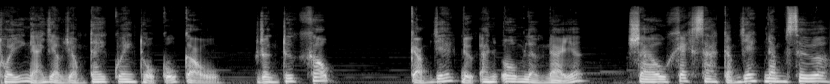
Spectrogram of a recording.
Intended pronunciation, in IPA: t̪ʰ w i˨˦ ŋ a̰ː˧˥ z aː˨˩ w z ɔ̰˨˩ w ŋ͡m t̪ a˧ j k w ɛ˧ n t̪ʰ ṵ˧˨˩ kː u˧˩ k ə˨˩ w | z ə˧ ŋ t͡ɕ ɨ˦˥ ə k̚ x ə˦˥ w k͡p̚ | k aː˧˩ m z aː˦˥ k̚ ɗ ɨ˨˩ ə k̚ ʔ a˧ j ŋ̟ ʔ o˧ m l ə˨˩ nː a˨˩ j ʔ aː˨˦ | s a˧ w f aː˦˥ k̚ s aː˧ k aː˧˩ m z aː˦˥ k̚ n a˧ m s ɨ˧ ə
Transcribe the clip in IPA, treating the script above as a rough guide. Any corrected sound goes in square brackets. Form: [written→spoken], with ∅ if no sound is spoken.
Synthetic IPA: t̪ʰ w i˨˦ ŋ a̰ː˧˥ z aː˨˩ w z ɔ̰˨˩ w ŋ͡m t̪ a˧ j k w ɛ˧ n t̪ʰ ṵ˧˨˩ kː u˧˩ k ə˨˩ w | z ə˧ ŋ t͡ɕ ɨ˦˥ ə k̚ x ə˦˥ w k͡p̚ | k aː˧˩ m z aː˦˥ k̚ ɗ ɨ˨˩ ə k̚ ʔ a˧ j ŋ̟ ʔ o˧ m l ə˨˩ nː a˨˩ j ʔ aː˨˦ | s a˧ w [f→x] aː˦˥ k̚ s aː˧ k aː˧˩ m z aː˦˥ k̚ n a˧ m s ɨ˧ ə

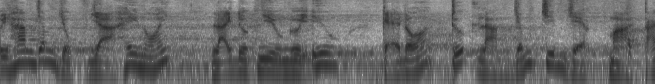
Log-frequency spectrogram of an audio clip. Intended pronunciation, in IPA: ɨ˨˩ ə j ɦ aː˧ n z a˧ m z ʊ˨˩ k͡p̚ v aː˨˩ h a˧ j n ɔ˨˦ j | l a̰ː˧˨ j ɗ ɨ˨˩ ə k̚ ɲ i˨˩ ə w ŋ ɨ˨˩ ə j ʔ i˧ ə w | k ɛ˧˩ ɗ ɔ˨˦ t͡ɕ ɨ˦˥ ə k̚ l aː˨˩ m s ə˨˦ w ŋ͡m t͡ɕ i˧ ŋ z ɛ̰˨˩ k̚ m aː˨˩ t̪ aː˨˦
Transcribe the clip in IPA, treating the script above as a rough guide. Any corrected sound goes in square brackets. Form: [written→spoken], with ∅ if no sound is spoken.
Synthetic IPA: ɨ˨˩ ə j ɦ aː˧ [n→m] z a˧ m z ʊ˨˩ k͡p̚ v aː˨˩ h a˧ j n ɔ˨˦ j | l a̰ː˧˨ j ɗ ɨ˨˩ ə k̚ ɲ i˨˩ ə w ŋ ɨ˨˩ ə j ʔ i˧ ə w | k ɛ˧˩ ɗ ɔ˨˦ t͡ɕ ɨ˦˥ ə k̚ l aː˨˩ m [s→z] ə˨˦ w ŋ͡m t͡ɕ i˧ [ŋ→m] z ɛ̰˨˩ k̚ m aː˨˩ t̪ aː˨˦

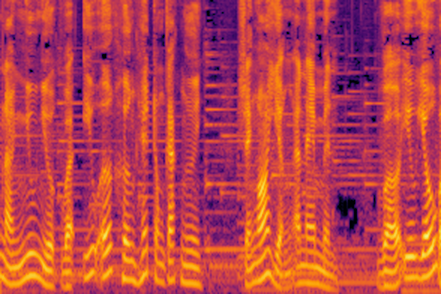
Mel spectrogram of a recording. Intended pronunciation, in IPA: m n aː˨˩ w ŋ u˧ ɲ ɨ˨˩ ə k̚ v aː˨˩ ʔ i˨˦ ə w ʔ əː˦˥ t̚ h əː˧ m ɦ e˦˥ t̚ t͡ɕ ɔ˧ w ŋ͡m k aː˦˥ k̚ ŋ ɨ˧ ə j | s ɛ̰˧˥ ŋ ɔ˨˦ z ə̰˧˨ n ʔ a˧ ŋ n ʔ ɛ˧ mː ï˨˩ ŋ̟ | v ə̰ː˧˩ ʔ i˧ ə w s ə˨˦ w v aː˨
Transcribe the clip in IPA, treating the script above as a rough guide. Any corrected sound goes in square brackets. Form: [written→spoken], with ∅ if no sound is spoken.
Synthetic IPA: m n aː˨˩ w [ŋ→ɲ] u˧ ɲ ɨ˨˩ ə k̚ v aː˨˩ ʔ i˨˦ ə w ʔ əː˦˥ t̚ h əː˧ [m→n] ɦ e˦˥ t̚ t͡ɕ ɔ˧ w ŋ͡m k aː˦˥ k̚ ŋ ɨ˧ ə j | s ɛ̰˧˥ ŋ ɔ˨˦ z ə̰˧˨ n ʔ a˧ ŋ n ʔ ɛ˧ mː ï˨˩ ŋ̟ | v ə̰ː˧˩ ʔ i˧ ə w [s→z] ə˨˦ w v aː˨

